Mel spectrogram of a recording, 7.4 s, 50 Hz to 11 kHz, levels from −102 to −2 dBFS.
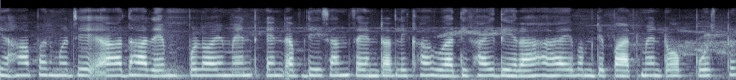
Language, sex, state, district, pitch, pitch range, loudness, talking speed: Hindi, female, Chhattisgarh, Bastar, 245 Hz, 235-250 Hz, -17 LUFS, 145 wpm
